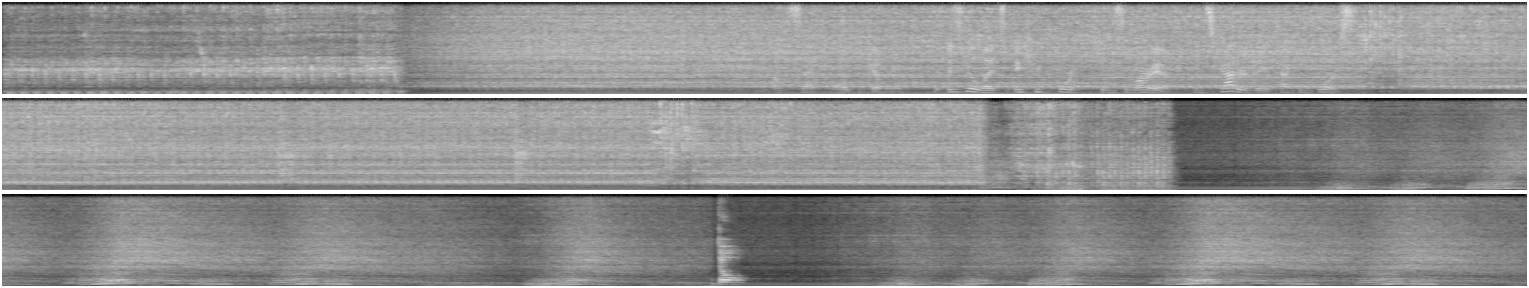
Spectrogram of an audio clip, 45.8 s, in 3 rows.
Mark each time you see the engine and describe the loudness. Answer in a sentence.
You can hear the engine from 0.0 to 45.7 s, at a steady volume.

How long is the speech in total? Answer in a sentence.
You can hear the speech for 6 seconds altogether.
